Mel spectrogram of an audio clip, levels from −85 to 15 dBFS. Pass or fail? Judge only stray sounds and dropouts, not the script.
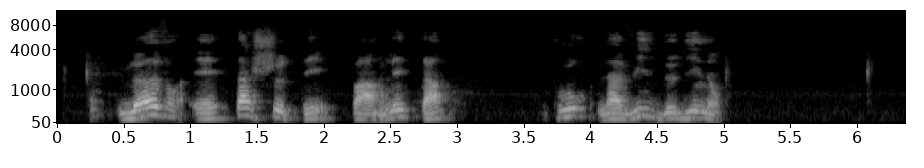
pass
